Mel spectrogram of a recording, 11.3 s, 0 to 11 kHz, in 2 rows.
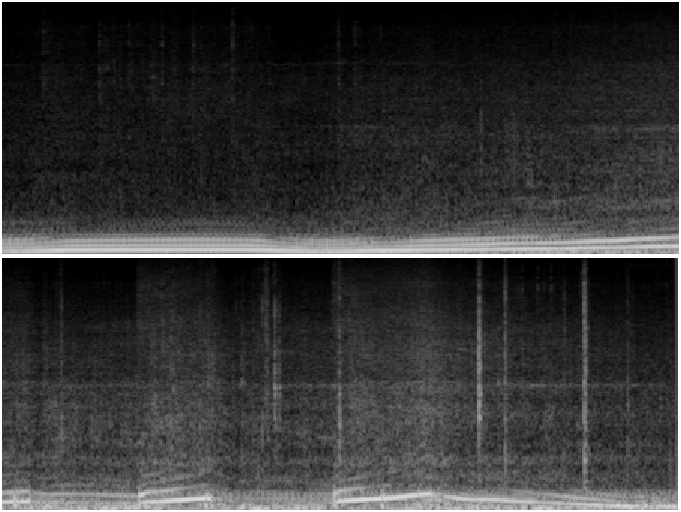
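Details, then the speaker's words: Lexus IS300 with 2JZ-GTE single-turbo swap and six-speed, fuel system replaced, new OEM coil packs fitted; under throttle near the driveway, engine surges and stumbles, still cutting in and out, check engine light comes on. Cause unclear; owner may test the igniter. "yep it's still doing it is still cutting in and out try this again"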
